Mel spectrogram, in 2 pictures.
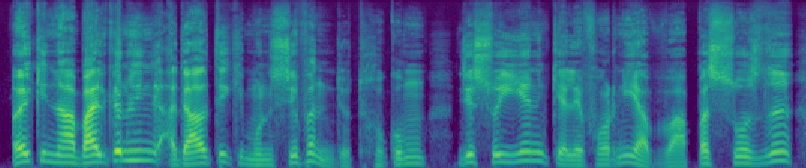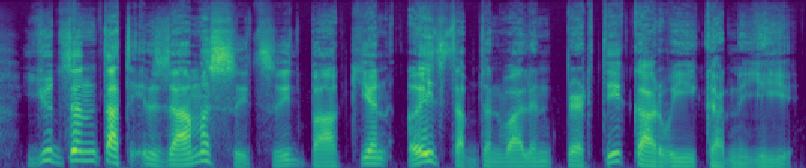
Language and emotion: Kashmiri, neutral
